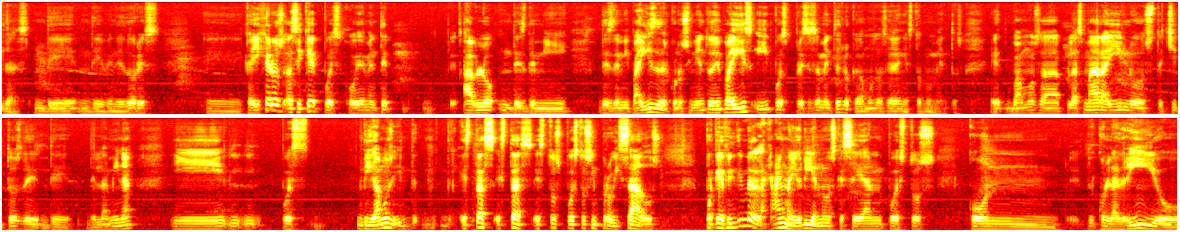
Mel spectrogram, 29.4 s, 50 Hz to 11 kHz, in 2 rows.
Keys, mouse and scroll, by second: 0.4 click, 2.3-4.3 shift+drag, 6.0-8.7 shift+drag, 13.6 click, 19.7 click, 22.2 click, 24.1 click, 25.1 click, 26.7-27.9 drag.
